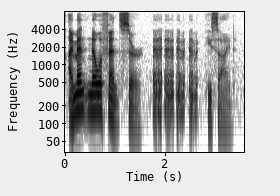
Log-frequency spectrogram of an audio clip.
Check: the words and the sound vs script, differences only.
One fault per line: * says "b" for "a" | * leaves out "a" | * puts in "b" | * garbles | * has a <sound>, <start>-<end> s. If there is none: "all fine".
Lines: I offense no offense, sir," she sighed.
* says "meant" for "offense"
* has a laugh, 1.8-2.7 s
* says "he" for "she"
